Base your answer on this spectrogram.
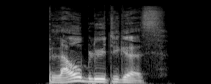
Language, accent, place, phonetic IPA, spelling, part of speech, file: German, Germany, Berlin, [ˈblaʊ̯ˌblyːtɪɡəs], blaublütiges, adjective, De-blaublütiges.ogg
- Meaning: strong/mixed nominative/accusative neuter singular of blaublütig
